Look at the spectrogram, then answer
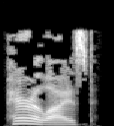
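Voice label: "paralyzed", British English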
